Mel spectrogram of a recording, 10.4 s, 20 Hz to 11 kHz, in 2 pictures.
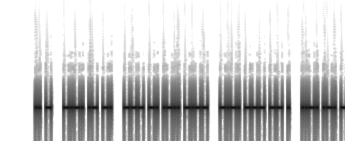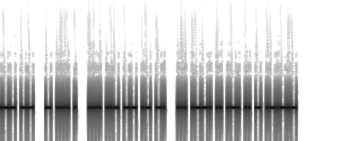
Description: Morse code, heard as a keyed tone, about 44 wpm, 700 Hz. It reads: IT CAN ONLY COME FROM THE HUMAN SPIRIT.
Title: Sentences from Top 1400 Words 45wpm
